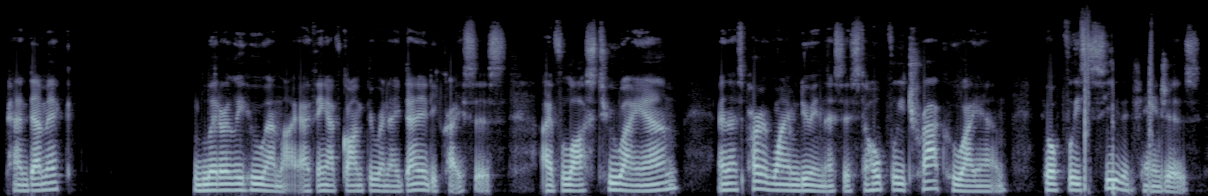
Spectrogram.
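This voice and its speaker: A video diary made in his childhood bedroom has this twenty-ish man addressing his future self. He's hesitant and thoughtful, stopping to think out loud, and his mid-range voice carries a darkish tone.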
